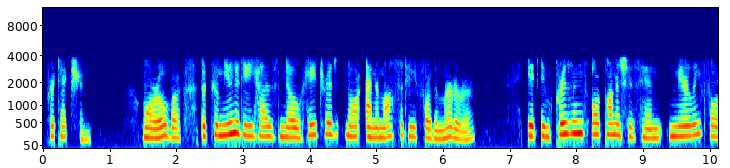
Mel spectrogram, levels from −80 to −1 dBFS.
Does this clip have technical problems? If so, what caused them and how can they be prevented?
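Yes. An AMR narrowband mobile codec affects the speech throughout. Nothing passes above about 3.8 kHz, and heavy coding damage makes it sound buzzy and synthetic, which fits a low mode near 5.9 kbps. A spectrogram shows a flat ceiling with blank space above. Prevent it by capturing the audio directly or using a wideband codec at a higher bitrate.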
